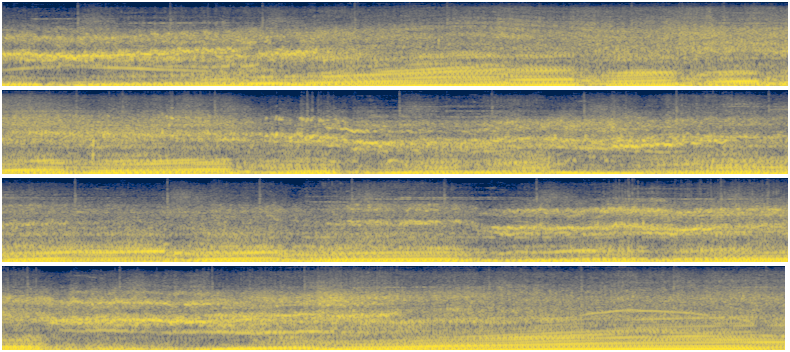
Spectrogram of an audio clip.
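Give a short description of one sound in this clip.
A car engine revs hard, rising and falling over and over.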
